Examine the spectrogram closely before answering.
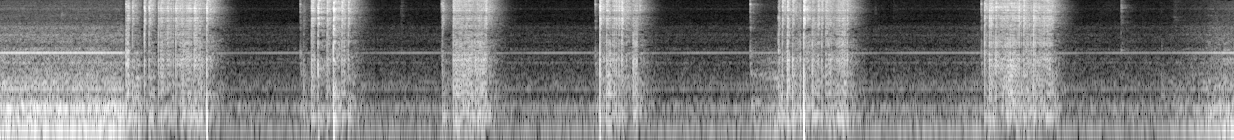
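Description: An arc welder crackles and hisses in short bursts.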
